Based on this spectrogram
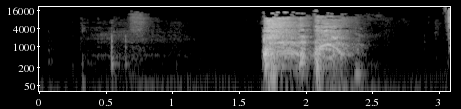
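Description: A single loud, harsh cough in a couple of quick bursts rises suddenly out of near silence, after a few faint small sounds, then stops abruptly.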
